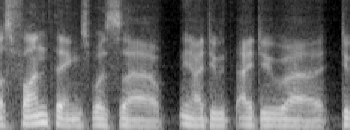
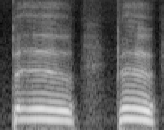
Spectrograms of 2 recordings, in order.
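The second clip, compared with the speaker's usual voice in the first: crowd booing; 8 semitones higher than usual. Retold or imitated.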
